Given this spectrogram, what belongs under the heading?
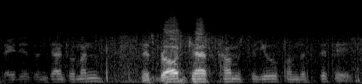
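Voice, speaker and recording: An actor playing a grave, foreboding radio announcer in a vintage drama. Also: male voice, medium pitch, fairly quick, darkish tone, close to an everyday voice. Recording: muffled, faintly noisy old radio recording.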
